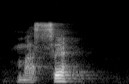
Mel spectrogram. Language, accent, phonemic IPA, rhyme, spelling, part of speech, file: German, Austria, /ˈmasə/, -asə, Masse, noun, De-at-Masse.ogg
- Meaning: 1. mass (quantity of matter) 2. matter 3. ground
